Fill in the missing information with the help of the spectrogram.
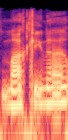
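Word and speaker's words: máquina: Why it was decided that the word would be pronounced machina with the emphasis on the first a.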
